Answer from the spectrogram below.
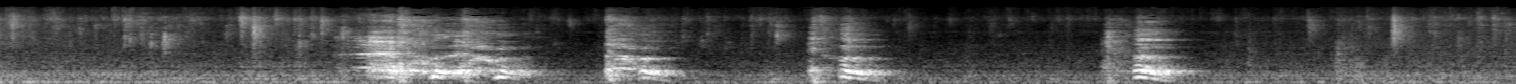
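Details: Four harsh, loud coughs in a coughing fit while showering, running water behind; person has a persistent throat bug.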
